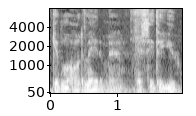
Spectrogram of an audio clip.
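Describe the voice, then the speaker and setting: A man doing a casual ASMR roleplay as an easygoing, supportive friend, talking softly in a laid-back buddy way. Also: fairly low pitch, steady tone, fast, slight background noise. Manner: soft-spoken, half-whispered, laid-back buddy talk.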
